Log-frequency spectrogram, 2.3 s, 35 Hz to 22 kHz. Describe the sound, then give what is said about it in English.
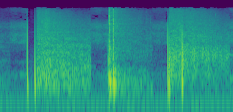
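Fireworks explode at a Fourth of July celebration in Tulsa: several sharp, loud bangs in pairs and singles over a steady crackling hiss. “Tulsa celebrates the 4th of July. There was apple pie, hot dogs, and fireworks.”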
